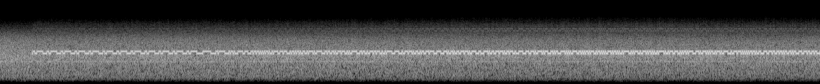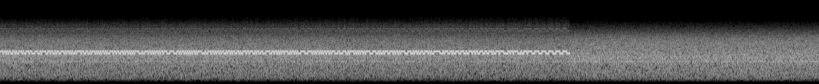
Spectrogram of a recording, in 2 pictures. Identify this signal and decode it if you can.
NAVTEX (SITOR-B), 100 baud, 170 Hz shift, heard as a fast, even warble, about 1700 Hz centre, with radio static. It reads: METALLICA HAS ALSO COVERED TUESDAYS GONE ON THEIR GARAGE INCORPORATED ALBUM.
